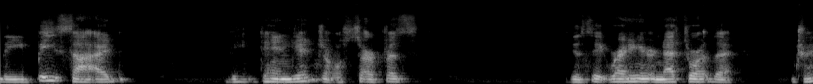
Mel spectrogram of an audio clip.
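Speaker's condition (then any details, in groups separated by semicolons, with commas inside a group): Neurological disease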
